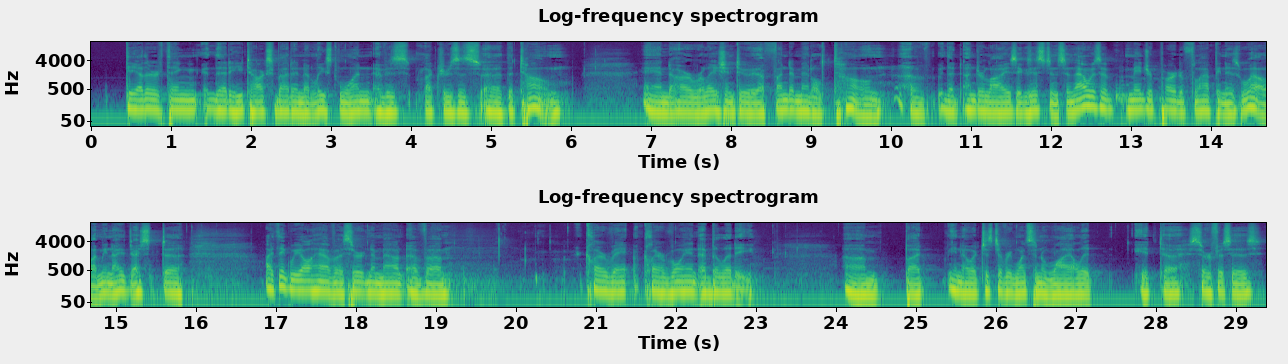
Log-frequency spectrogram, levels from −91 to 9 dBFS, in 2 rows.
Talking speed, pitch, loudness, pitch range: 150 wpm, 100 Hz, -14 LUFS, 90-110 Hz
